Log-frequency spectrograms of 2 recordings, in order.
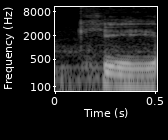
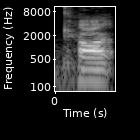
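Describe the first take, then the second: First: The vowel sounds like 'ee'. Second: The vowel sounds like 'eye'. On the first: "It could be Key, Key instead of Kai" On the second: "how does Ranger say it?"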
